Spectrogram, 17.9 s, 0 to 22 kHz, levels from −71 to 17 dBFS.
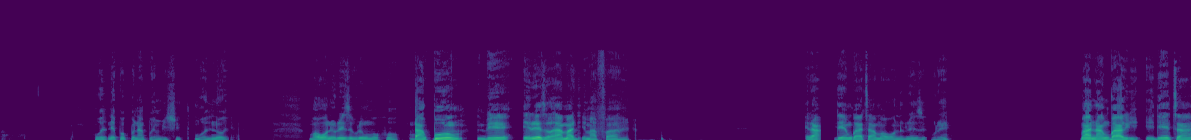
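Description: AAC frame loss with concealment: the decoder lost compressed frames and rebuilt each gap from the last good spectrum. The result is smeared, noisy, phasey patches at 1.55–1.66 s, 3.38–3.49 s, 8.62–8.79 s (about 100 ms lost in short scattered runs), 12.26–12.56 s (the longest, 260 ms), 13.85–14.01 s and 16.91–16.96 s. Faint roughness throughout is likely from light low-delay AAC compression.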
